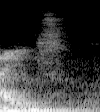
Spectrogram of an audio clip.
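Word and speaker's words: Isles: इसे लिखा जाता है आइल्स एस साइलेंट हो जाता है तो द्वीपों के समूह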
